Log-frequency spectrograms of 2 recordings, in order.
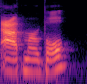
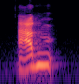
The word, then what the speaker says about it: Admiral: And that bromance, paired with Captain Morgan's seemingly effortless string of successes, won him the promotion to Vice Admirable. – Admiral.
